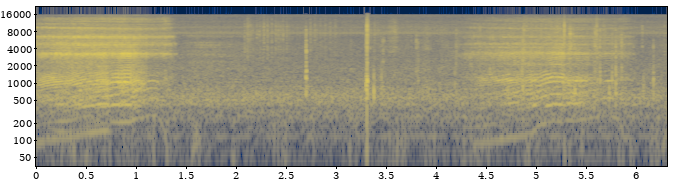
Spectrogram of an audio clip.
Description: I video taped my friend snoring in his sleep its so loud and hilarious!!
